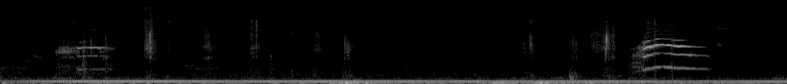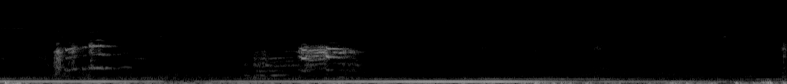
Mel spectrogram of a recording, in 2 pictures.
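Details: Cats kept at home in September 2021, early autumn; a few brief, scattered meows, short and slightly downward-bending, heard over a loud continuous low droning hum and some clicking noises.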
